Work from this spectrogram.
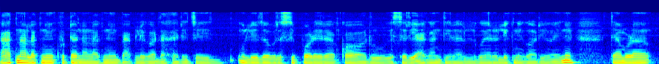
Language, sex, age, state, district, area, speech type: Nepali, male, 45-60, West Bengal, Kalimpong, rural, spontaneous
